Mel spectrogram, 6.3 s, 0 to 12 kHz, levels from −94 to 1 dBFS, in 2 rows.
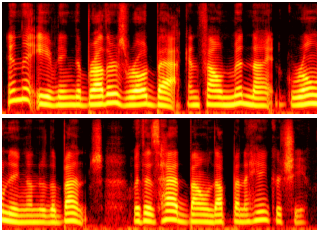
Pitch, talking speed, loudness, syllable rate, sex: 190 Hz, 210 wpm, -18 LUFS, 5.2 syllables/s, female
